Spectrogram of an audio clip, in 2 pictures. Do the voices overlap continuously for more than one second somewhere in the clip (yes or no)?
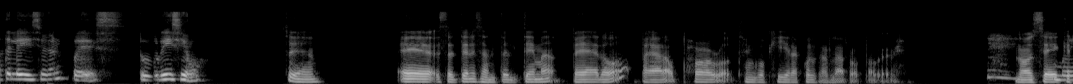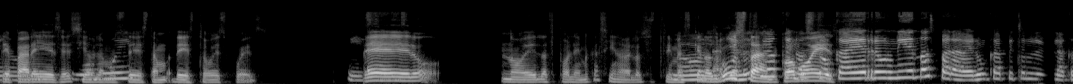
yes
